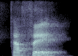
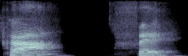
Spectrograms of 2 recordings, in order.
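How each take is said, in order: First: Said in the usual way. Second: CAFÉ stretched as caa, fé; slow, by syllables. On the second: Shown as a demonstration. Teacher showing duas sílabas, CAFÉ said slowly in two beats. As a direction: split CAFÉ in two with a long pause. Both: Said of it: "Fala devagar".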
